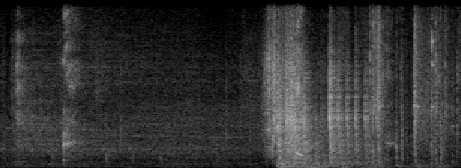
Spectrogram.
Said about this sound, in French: Il se prend la porte, là. Oh là là là là.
